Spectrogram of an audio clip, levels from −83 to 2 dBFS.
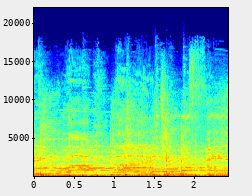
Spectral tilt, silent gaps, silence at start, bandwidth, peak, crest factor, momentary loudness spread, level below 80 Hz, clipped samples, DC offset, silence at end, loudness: -4.5 dB/octave; none; 0 s; 18 kHz; -2 dBFS; 12 dB; 1 LU; -18 dBFS; under 0.1%; under 0.1%; 0 s; -13 LUFS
